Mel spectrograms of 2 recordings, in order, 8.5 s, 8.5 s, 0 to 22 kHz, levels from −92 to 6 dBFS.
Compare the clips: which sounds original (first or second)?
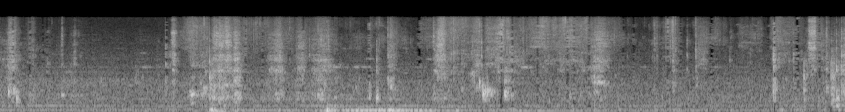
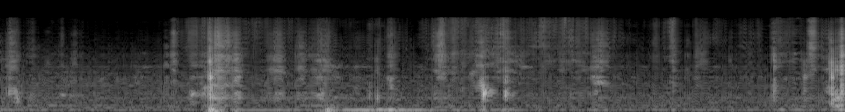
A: first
